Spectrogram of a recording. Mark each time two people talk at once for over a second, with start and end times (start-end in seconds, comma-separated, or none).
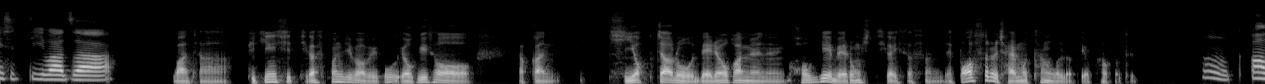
none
